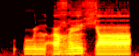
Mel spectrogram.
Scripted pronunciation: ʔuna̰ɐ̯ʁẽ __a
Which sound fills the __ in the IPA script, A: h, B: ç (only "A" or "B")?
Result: B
